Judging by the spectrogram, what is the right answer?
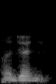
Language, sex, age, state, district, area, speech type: Punjabi, male, 30-45, Punjab, Hoshiarpur, rural, conversation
